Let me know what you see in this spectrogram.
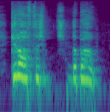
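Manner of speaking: high yell, breathless on the run. Yelling at a crewmate while running toward the gangplank: yelling while running. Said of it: "I yell as I'm running".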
